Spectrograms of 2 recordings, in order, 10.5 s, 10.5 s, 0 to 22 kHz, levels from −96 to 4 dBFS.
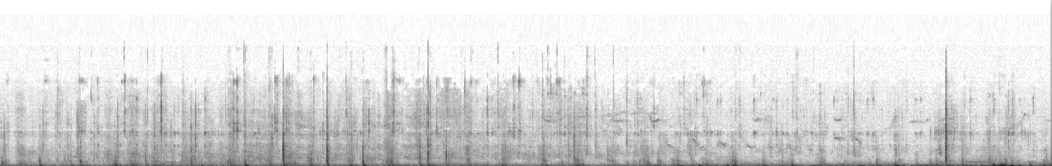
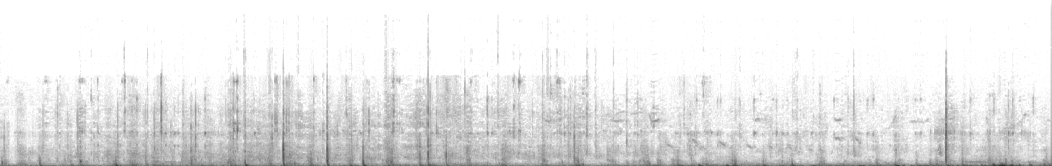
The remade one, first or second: first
